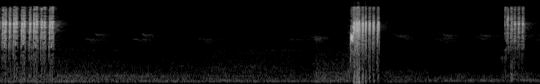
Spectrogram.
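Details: White-chested babbler producing its 'tembakan' shot sound, recorded to tutor songbirds: three harsh rattling bursts, the middle one loudest and sharpest, with soft high chirps from another bird in the gaps.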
